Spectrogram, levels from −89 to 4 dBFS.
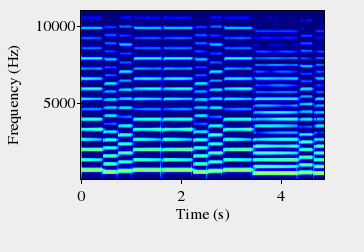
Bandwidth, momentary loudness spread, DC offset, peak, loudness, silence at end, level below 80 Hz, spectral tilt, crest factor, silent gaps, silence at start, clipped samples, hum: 11 kHz; 2 LU; under 0.1%; -28 dBFS; -40 LUFS; 0 s; under -90 dBFS; 2.5 dB/octave; 12 dB; none; 0 s; under 0.1%; none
